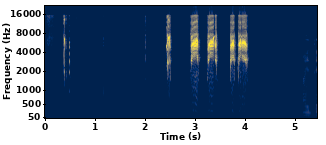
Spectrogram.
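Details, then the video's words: Black francolin calling: a burst of five harsh, grating, broadband notes packed into under two seconds, each note loud and rasping, preceded by faint clicks and followed by a low buzzy harmonic sound. "kala teetar awaz | Pure shidi teetar |Teetar ki awaz"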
